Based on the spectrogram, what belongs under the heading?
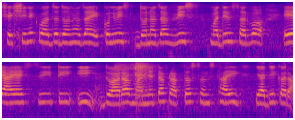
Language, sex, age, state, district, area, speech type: Marathi, female, 18-30, Maharashtra, Amravati, urban, read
